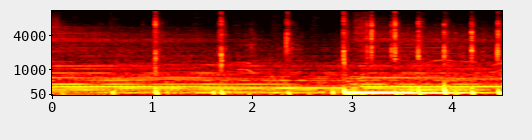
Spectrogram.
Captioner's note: guns fire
